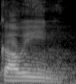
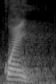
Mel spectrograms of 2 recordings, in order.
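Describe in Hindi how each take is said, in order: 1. एक स्वर k और w को अलग करता है। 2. k और w आपस में जुड़े हुए होते हैं। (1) "कवीन नहीं" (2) "उसको उच्चारण एक साथ करने पर क्वीन"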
